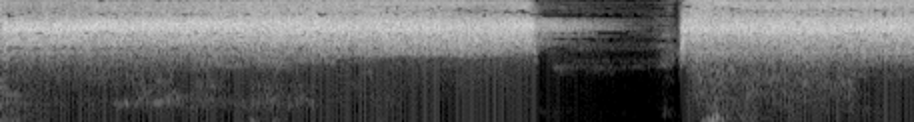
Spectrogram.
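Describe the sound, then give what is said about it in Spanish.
A voice imitates water running in a guest bathroom that sounded like rushing rain, with a long, steady, fairly loud "shhh" hiss, breaking briefly for a breath before the hissing resumes. “Y yo decía, wow, está lloviendo.”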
